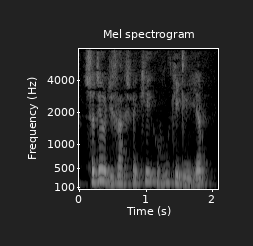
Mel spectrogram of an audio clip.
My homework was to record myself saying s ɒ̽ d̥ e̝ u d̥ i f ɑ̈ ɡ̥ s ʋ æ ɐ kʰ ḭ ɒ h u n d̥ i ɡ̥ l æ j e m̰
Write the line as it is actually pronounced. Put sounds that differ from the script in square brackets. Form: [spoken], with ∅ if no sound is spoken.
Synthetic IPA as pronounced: s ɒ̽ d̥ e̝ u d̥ i f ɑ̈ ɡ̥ s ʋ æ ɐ kʰ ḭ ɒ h u n [ɡ̥] i ɡ̥ l [i] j e m̰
